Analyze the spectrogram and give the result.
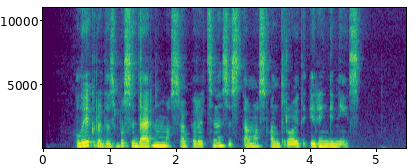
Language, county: Lithuanian, Šiauliai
